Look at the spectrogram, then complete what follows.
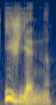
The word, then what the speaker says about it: hygiène: So remember, we've got this Y here, vowel, and it's pronounced like E, okay? Hygiène. H doesn't exist, H doesn't exist in French, so hygiène.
